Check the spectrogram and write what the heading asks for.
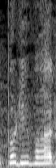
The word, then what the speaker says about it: Paris: पेरिस नहीं, पेरी।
